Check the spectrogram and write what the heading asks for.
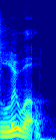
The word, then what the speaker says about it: luo: word for melt in the greek language is luo we would spell that l-u-o and it means to to be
